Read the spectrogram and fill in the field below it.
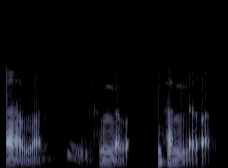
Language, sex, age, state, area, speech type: Sanskrit, male, 18-30, Madhya Pradesh, urban, conversation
